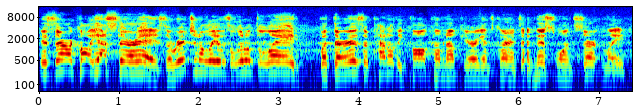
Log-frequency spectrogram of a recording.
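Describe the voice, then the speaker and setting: Male sports announcer, high-pitched, clipped and excitable hockey calls, light arena noise in the background. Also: brisk, few pauses, rough recording. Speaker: radio play-by-play announcer. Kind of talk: live ice hockey play-by-play commentary. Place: commentary position at an indoor ice rink.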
